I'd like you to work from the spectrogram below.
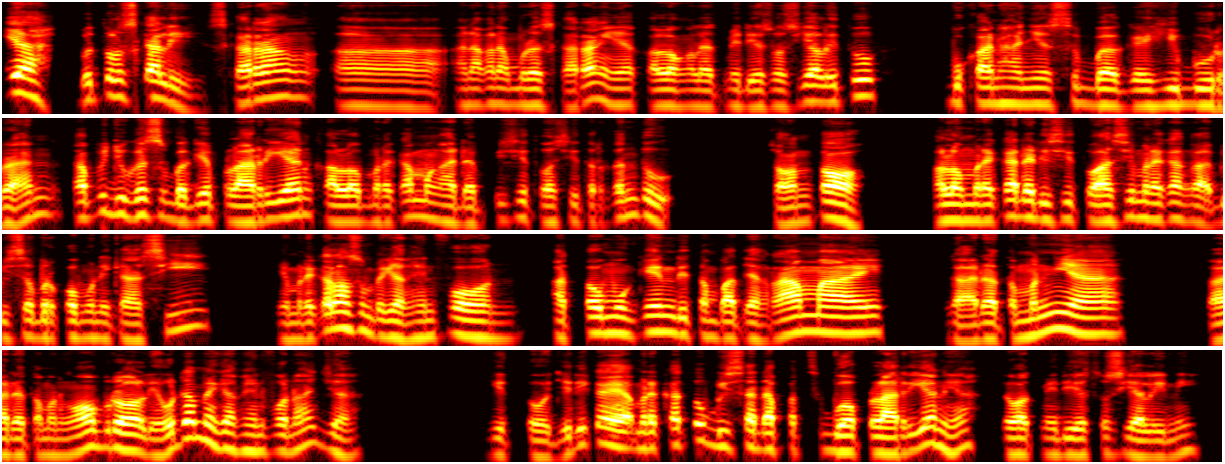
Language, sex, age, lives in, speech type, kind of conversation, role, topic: Indonesian, male, 30-34, Indonesia, conversation, podcast, guest, Bagaimana menurutmu media sosial memengaruhi selera hiburan anak muda?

